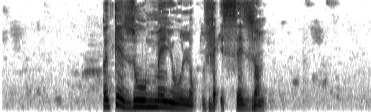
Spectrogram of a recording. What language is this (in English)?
Ngomba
